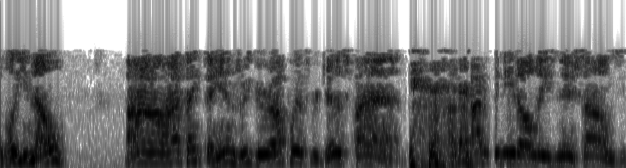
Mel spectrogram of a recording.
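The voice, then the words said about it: Twangy Tennessee accent. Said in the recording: “had a really twangy Tennessee accent.”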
